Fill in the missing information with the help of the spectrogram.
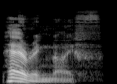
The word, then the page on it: paring knife: British English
